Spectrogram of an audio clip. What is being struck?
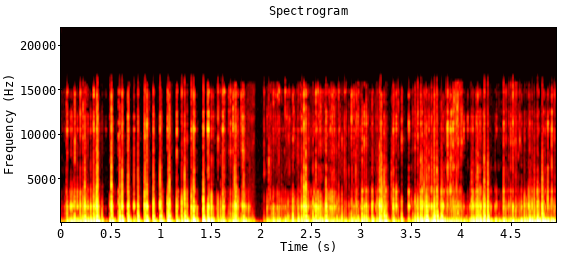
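Embossed glass cup.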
